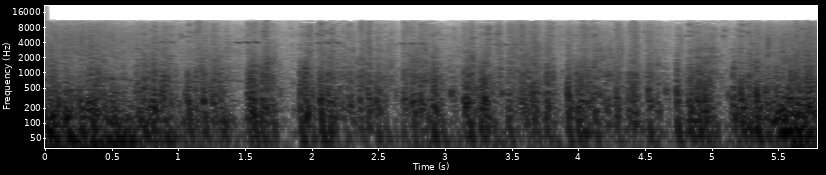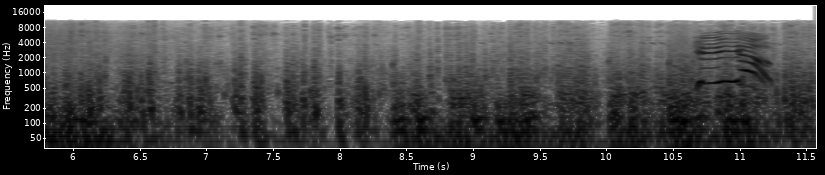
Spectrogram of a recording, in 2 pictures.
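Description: A horse in the Red Dead Redemption video game gallops with rapid, continuous clip-clop hooves; a short whinny comes near the end, and a voice speaks in the background.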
